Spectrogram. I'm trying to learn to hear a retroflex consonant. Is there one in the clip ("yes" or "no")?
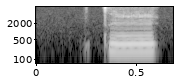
no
